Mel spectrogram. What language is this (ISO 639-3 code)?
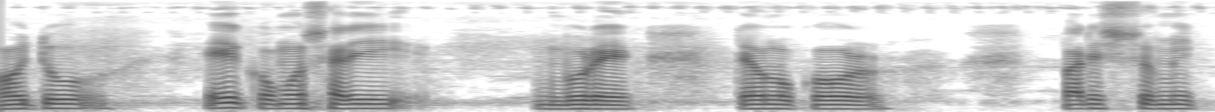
asm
